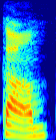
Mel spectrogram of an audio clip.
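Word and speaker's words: calm: एम है तो यहां पर भी एल वर्ड साइलेंट हो जाएगा तो सी ए एम हम पढ़ेंगे काम क्या पढ़ेंगे काम काम का मतलब होता है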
